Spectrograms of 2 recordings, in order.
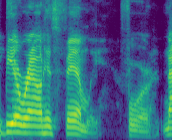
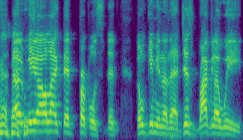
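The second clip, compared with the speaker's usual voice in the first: animated mock Jamaican patois; Jamaican accent; 4 semitones higher than usual. Friend retells brother refusing the purple, imitated Jamaican accent. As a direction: imitate a Jamaican son talking to his pops. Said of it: "with the accent".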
